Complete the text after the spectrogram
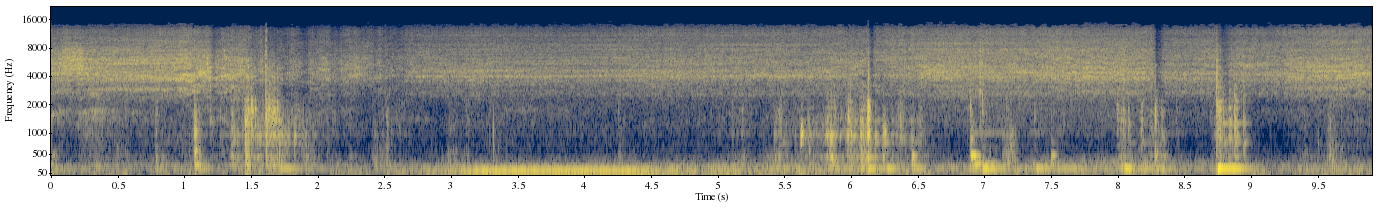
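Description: A plastic bucket tips over and thumps onto dry ground.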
